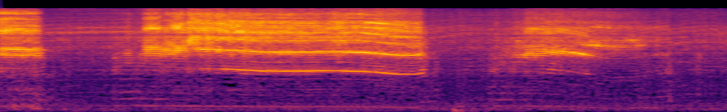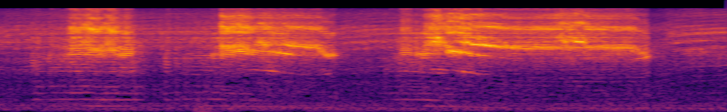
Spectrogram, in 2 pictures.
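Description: Dental lab handpiece with a burr grinding acrylic out of a cracked oral appliance, cutting back along the crack line. It runs in about five short bursts, its high whine dipping in pitch during each cut.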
